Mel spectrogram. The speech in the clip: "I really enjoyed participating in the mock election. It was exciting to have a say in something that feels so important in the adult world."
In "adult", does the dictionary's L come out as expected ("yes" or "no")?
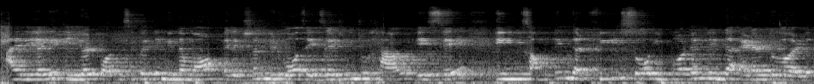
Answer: no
